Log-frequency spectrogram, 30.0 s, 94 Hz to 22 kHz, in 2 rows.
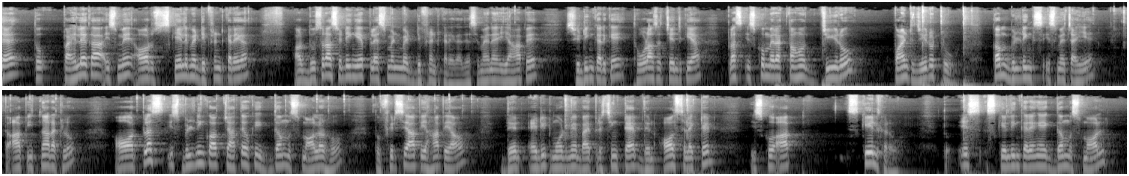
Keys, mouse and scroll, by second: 5.2-9.8 drag, 9.8-12.9 drag, 13.9-14.2 scroll down 2, 14.2 middle click, 14.7-15.1 scroll up 2, 15.1-17.1 shift+middle drag, 17.1 scroll down 1, 17.4-18.3 shift+middle drag, 18.3-18.8 scroll up 4, 18.8-19.9 shift+middle drag, 19.9 click, 20.3-20.7 scroll down 1, 20.8-22.5 shift+middle drag, 22.5 Tab, 24.1 a, 27.8 s.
